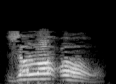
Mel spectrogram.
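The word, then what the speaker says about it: zeloo (ζηλόω): The Greek word is zeloo. Z-E-L-O, long O.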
